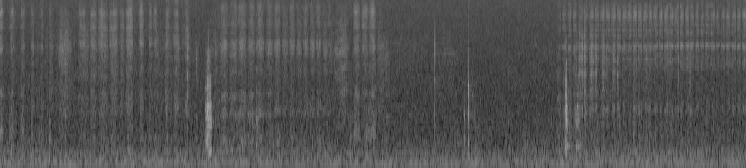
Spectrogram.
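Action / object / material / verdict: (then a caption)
scrape / colored pencil on a paper sketchbook page / paper / none. A dark colored pencil scratches short shading strokes across the tan toned paper page of a spiral sketchbook. The result is a quiet, steady, papery scratching with bright hiss over a constant low hum. A few sharper ticks stand out near the middle and later in the clip.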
